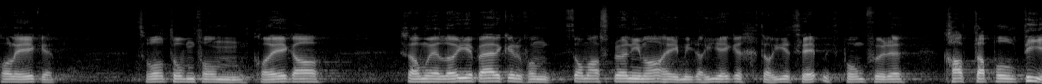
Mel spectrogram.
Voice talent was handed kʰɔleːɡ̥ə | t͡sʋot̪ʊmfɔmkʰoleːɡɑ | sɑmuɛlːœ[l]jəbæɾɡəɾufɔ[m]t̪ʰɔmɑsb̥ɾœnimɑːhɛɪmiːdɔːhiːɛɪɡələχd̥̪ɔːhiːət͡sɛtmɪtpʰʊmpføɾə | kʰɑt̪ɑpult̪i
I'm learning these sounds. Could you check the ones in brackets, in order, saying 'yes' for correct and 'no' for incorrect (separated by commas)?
no, yes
